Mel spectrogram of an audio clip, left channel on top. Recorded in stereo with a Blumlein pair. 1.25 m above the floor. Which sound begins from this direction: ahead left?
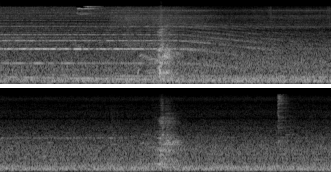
A sneeze, at 1.4 s.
